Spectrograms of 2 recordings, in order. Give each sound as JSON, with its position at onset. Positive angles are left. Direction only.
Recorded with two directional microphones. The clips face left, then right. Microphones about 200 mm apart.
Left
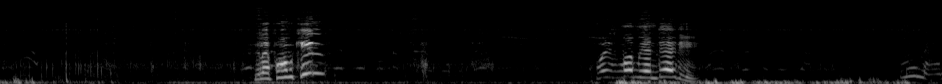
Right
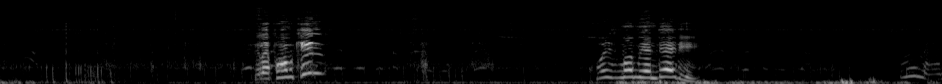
{"t": 2.4, "sound": "a man's voice", "side_deg": -5}
{"t": 4.2, "sound": "walk", "side_deg": 0}
{"t": 5.9, "sound": "a man's voice", "side_deg": -15}
{"t": 9.0, "sound": "a sound", "side_deg": 0}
